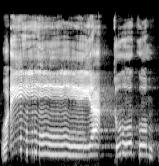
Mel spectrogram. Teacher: نون ساکن کے بعد ادغام مع الغنہ کے 4 حرفوں میں سے یا آ جائے گی تو یہاں غنہ کر کے پڑھیں گے وَإِن يَأْتُوكُمْ بتایا تھا کہ حمزہ لکھی ہے اس کے اوپر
